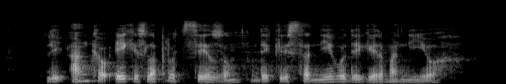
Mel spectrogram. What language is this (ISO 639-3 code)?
epo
